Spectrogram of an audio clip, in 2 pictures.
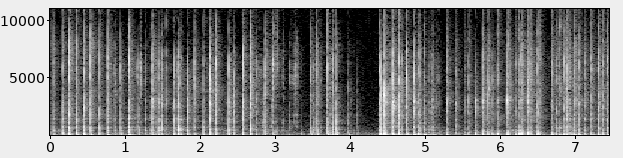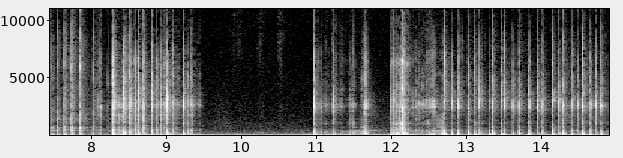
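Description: Long painted nails tap and scratch on a small, thin, flat folded paper-cardstock Father's Day card with a bear on the cover. Quick, dry, close-up taps and papery scratches run almost continuously, broken by a brief pause near 4 seconds and a quieter stretch around 9.5 to 11 seconds where a low hum remains.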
